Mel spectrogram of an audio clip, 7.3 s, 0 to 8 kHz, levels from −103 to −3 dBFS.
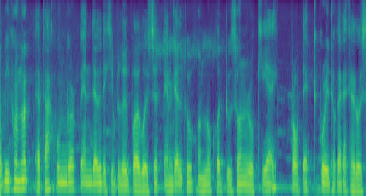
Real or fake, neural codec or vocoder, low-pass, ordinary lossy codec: fake; codec, 16 kHz, 2 kbps, X-Codec, HuBERT features, trained on balanced general audio; none; none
